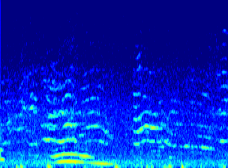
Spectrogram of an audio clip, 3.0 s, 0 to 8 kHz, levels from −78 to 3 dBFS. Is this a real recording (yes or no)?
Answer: yes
